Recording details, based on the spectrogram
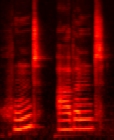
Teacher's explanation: at the end of a word in German, the D is less voiced, resulting in kind of like a T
